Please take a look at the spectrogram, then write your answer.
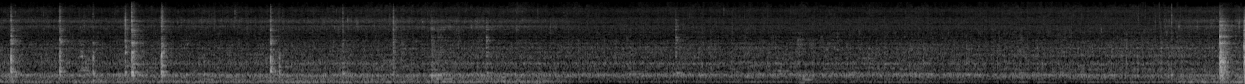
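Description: Chicken pieces added to a pot of spinach cooking for palak gosht, with steady low frying sizzle, stirring and a few sharp clicks of a spoon against the pot, close and moderately faint, no talking.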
